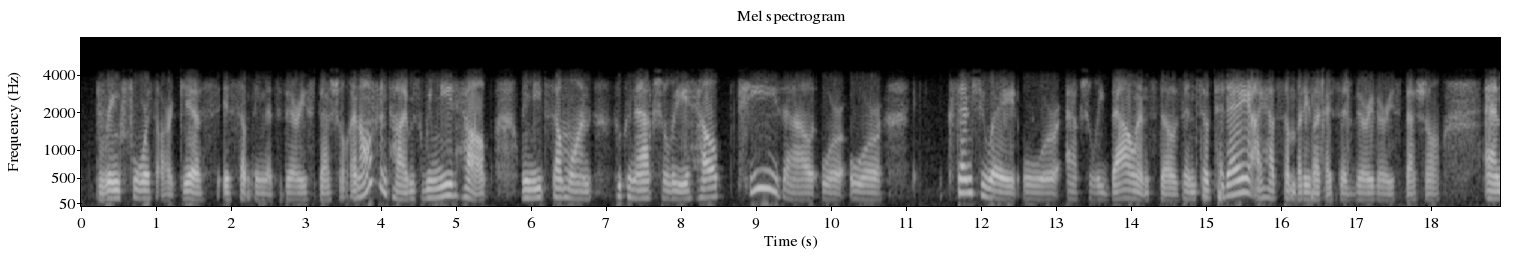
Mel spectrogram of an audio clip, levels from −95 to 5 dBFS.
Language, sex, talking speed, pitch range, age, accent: English, female, 135 wpm, 125-160 Hz, 50-69, American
